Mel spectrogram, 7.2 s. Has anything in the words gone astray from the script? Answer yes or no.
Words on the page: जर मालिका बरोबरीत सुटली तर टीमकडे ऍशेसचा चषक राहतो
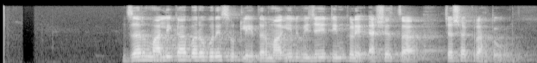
yes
